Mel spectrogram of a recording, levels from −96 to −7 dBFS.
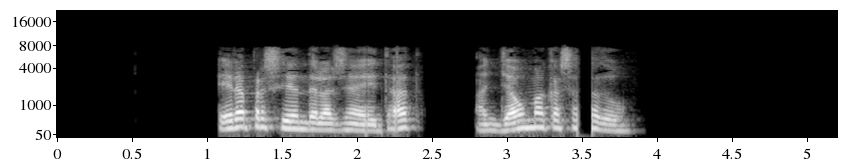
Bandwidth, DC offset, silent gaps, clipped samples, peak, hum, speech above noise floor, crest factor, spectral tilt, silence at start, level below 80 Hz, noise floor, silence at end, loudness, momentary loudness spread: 8 kHz; under 0.1%; 2.46-2.78 s; under 0.1%; -2 dBFS; none; over 73 dB; 18 dB; -6 dB/octave; 1.05 s; -58 dBFS; under -90 dBFS; 1.4 s; -17 LUFS; 11 LU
